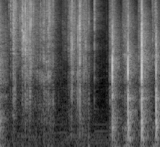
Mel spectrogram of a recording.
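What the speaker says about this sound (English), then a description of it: "I am going to start here with a couple of onions and just going to roughly chop these" A knife roughly chops onions close by in quick, uneven cuts, with crisp crunching strokes coming faster toward the end.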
